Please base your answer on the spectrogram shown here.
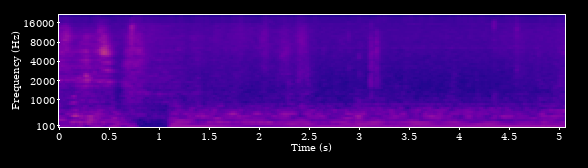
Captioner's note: short breath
